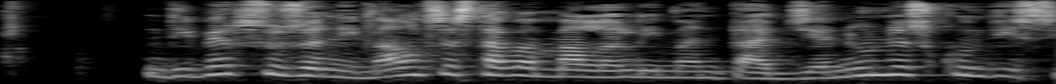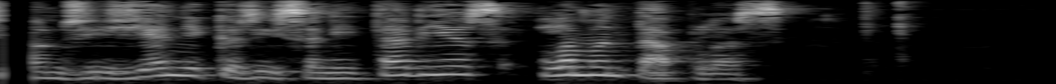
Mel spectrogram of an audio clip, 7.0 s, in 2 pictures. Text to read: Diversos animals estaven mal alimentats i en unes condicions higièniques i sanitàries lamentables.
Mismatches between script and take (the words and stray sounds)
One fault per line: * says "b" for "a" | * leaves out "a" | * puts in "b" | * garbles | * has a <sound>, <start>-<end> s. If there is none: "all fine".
* has a dropout, 3.6-3.7 s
